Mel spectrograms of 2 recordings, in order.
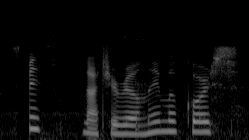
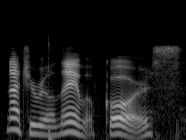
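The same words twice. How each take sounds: First: Soft, tentative "not your real name, of course"; quiet first read. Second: "Not" punched, "course" rising; emphatic reread. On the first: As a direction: test the line under your breath. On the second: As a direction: say it again with conviction, louder. Rereading louder, rising end. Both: Shown as a demonstration.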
